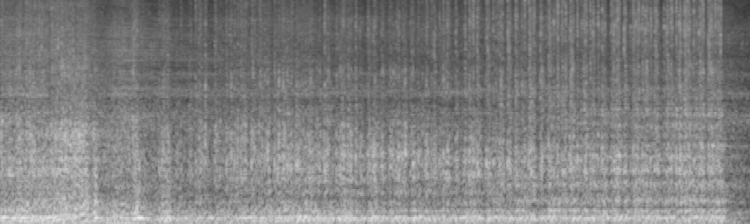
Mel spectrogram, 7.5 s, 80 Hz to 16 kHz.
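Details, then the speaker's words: Wrecked sand rail being rebuilt, V8 fired up: loud deep V8 burble at a steady even idle with no knocks or misses; healthy despite a small fuel leak and a radiator needing fixing. "Sounds healthy. >> She's alive. She sounds good."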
